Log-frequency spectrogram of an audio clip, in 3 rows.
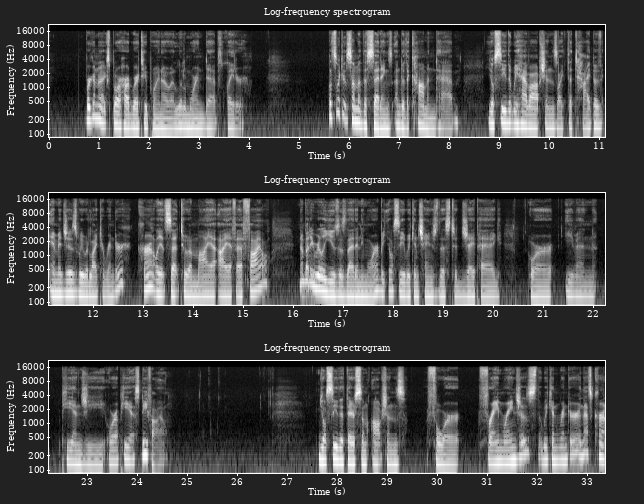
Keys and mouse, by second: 17.2 click, 25.4 click.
